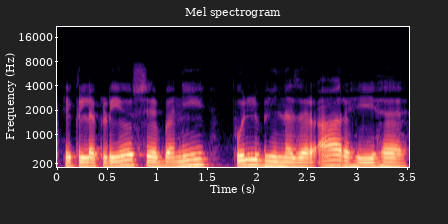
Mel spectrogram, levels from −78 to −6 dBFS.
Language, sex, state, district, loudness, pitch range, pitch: Hindi, male, Jharkhand, Ranchi, -13 LUFS, 120-140 Hz, 125 Hz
